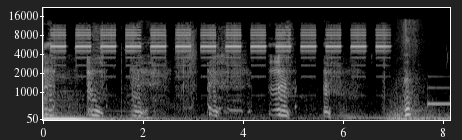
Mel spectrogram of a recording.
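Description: Electronic alarm beeping in a steady pattern of about two high beeps a second, which stops about seven seconds in, while a man groans and grumbles as he is woken. A deep rumble dies away in the first second.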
